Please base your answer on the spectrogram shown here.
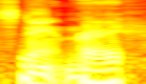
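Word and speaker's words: Staunton: which they spell it Stanton, but they pronounce it Stanton.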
